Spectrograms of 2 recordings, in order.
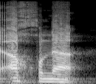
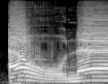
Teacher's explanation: غین کی آواز کو ظاہر کرنا ضروری ہے. اکثر لوگ اس کو خا پڑھتے ہیں اخنا, تو اغنا پڑھنا ہے اغنا.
